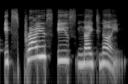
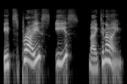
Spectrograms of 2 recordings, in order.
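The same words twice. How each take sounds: First: "Its price is ninety-nine" read slowly, word by word; slow teacher example read aloud; slow dictation. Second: "Its price is ninety-nine" said slowly with a rise on "price"; careful teacher model of the sentence; slow modelling voice. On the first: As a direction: spell it out slowly for the class. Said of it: "Y yo digo". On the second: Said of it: "Si se fijan acá ocupamos el its". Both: Shown as a demonstration.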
